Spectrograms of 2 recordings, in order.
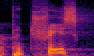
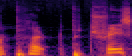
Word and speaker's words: Patrisse: police it's funny that her name rhymes with police i never never noticed that blm founder patrice con man colors resigns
